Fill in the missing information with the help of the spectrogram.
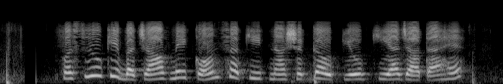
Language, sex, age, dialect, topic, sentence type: Hindi, female, 18-24, Marwari Dhudhari, agriculture, question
